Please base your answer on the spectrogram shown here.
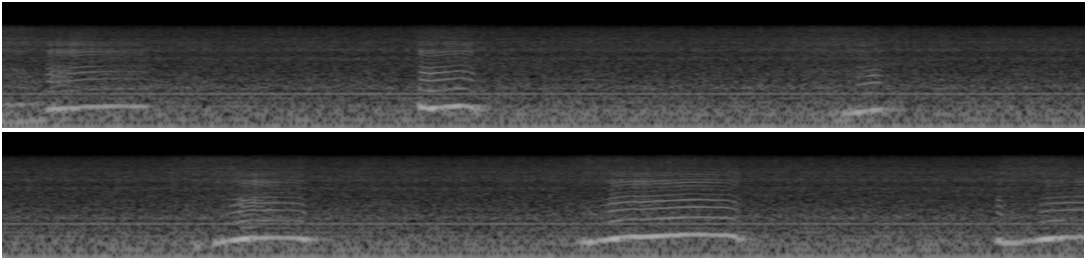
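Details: Sleeping house cat named Peter snores with a loud whistle, each breath giving a short arched whistled tone with rich overtones, repeated about every three seconds, above a constant low hum.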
